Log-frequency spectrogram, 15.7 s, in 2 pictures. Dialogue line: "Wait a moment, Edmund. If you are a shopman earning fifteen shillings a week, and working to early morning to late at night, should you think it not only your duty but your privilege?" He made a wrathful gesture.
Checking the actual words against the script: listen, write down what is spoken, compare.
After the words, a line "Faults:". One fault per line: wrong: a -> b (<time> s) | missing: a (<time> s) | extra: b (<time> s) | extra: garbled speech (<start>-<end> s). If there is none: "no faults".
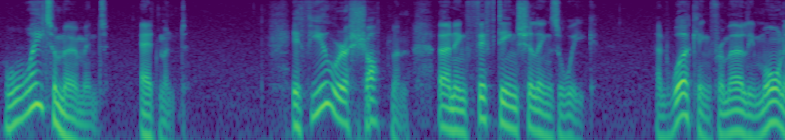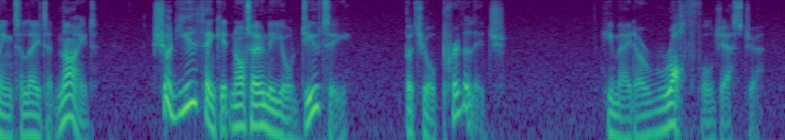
"Wait a moment, Edmund. If you were a shopman earning fifteen shillings a week, and working from early morning to late at night, should you think it not only your duty but your privilege?" He made a wrathful gesture.
Faults:
wrong: are -> were (3.3 s)
wrong: to -> from (7.1 s)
